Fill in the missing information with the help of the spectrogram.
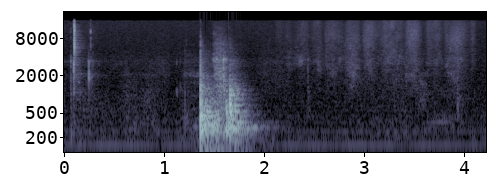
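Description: Skin rubbing on skin as face oil is worked into the wrist: a click at the start, a loud brief swish about a second and a half in, then faint, steady rubbing.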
